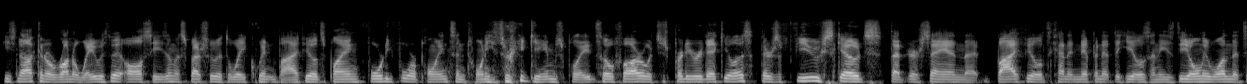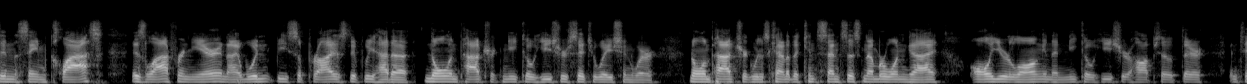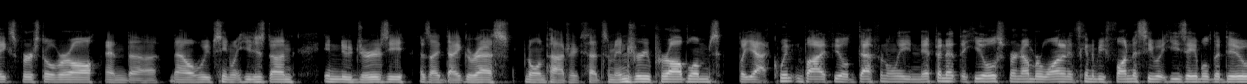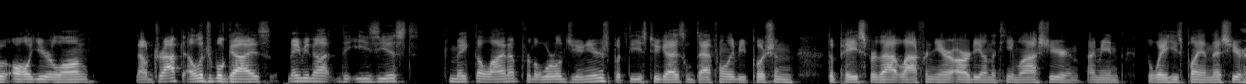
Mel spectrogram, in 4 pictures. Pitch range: 115-135 Hz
